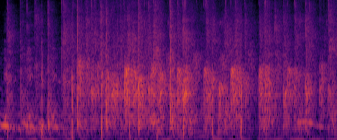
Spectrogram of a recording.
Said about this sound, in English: I reckon that's an excellent spot to just pause for a minute, and we might give the speakers a round of applause.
